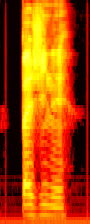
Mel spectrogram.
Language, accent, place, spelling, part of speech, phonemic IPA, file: French, France, Lyon, paginer, verb, /pa.ʒi.ne/, LL-Q150 (fra)-paginer.wav
- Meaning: to paginate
